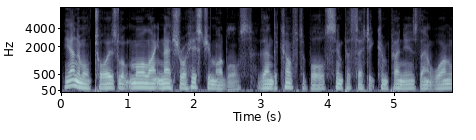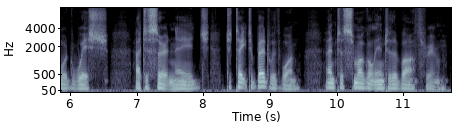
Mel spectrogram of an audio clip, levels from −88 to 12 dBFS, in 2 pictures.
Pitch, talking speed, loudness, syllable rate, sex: 100 Hz, 180 wpm, -20 LUFS, 5.4 syllables/s, male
